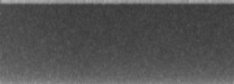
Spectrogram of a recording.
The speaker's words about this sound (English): When it comes to sustained consistent noise, there's a few types. White noise is like static on a TV when your antenna is busted.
